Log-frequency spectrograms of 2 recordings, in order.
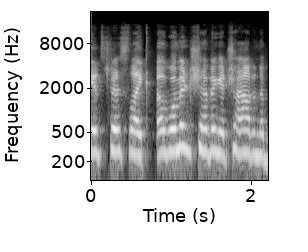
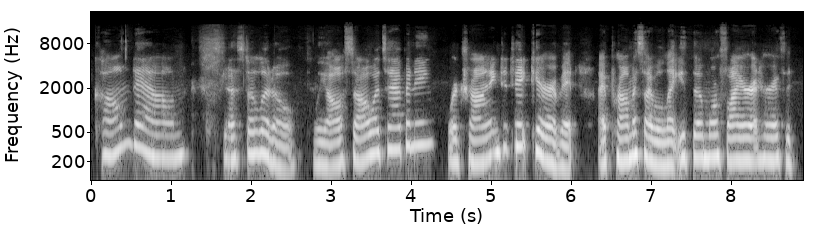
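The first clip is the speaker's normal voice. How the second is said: calming; 4 semitones lower than usual. Acted. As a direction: talk down an angry pixie gently. Soothing the angry pixie mentally.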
